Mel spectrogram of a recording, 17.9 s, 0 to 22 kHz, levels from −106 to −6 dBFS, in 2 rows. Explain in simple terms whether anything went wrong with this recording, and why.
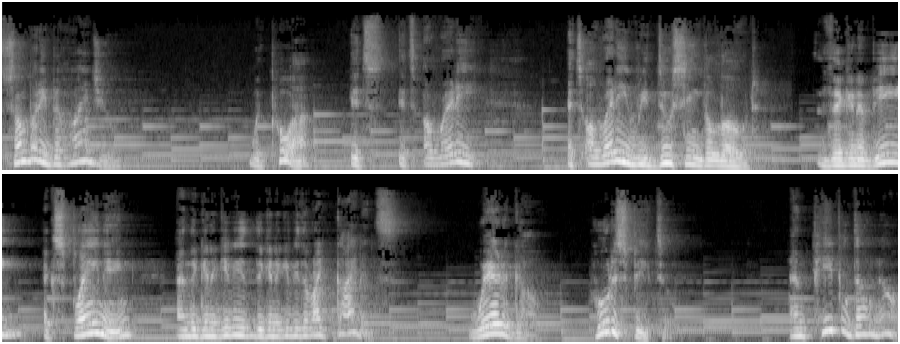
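Nothing went wrong here; there's no fault anywhere that a listener would pick up on.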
